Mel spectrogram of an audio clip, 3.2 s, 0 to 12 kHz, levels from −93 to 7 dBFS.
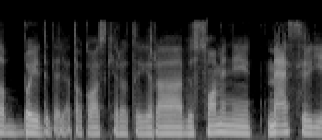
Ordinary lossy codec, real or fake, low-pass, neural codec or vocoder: AAC, 48 kbps; real; 7.2 kHz; none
